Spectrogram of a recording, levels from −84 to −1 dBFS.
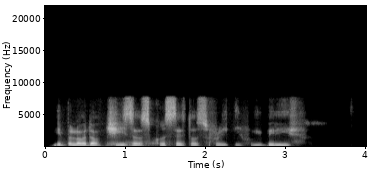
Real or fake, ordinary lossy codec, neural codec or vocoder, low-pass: fake; none; codec, 16 kHz, 0.8 kbps, ZipCodec; none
